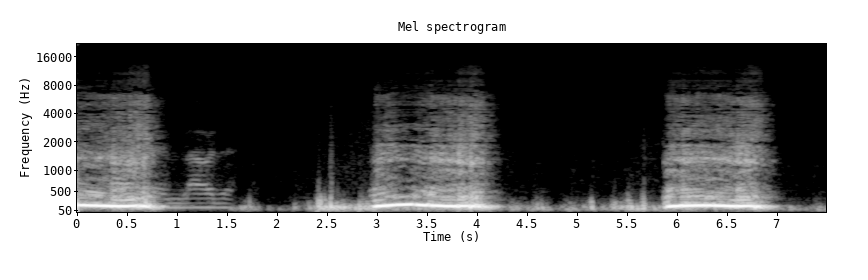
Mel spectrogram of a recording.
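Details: A lioness roaring in Sabi Sands on 23 May 2024: deep, drawn-out roars roughly every three seconds, each a loud low moan lasting about a second, with softer grunting between and brief German speech nearby.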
